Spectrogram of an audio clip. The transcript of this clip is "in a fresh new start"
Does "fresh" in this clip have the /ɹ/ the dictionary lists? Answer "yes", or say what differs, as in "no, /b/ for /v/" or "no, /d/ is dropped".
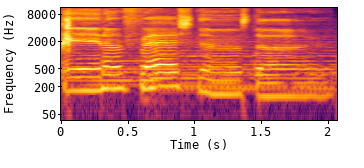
yes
